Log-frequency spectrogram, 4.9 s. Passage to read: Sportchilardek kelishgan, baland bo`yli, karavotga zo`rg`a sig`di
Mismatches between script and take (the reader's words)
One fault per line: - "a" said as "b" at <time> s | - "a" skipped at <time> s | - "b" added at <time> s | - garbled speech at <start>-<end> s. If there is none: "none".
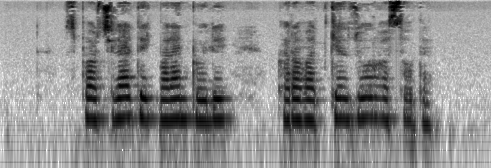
- "kelishgan" skipped at 1.6 s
